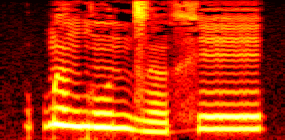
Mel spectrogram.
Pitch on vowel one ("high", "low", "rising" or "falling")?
high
